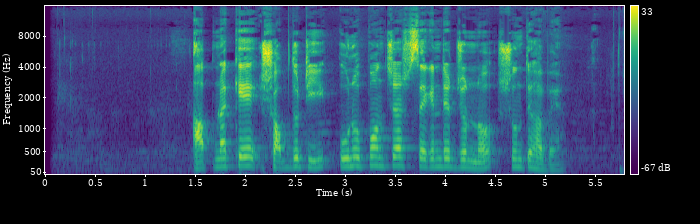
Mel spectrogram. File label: male sound given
